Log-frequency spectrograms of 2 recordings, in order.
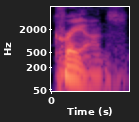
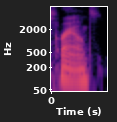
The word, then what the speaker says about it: crayons: How do you say that? Crayons. Crayons? Crowns. Crowns. I think I said crayon. Crayons. But it's You think crayons. you say it's crowns?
